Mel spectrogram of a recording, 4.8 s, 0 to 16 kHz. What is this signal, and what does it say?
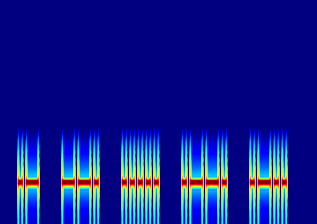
Morse code, heard as a keyed tone, about 20 wpm, spaced as for 14 wpm, 700 Hz. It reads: AG5PL
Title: 173 Lesson 28g - Number 9 - Call Signs 20wpm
